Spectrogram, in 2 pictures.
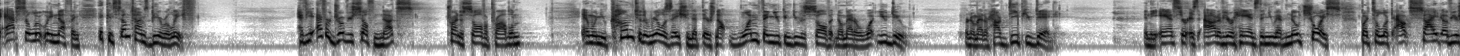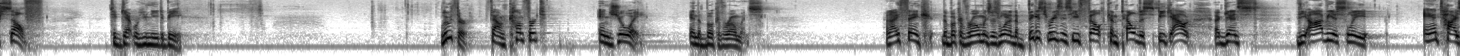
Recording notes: Live from our Celebration Ministry Center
